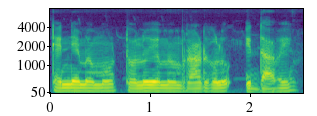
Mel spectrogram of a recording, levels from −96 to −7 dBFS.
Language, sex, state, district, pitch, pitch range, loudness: Kannada, male, Karnataka, Koppal, 110 Hz, 105-110 Hz, -16 LUFS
